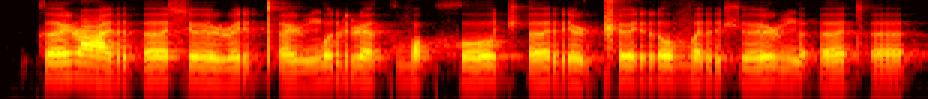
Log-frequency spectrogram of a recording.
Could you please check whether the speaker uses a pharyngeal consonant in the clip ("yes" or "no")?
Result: yes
